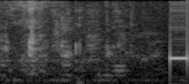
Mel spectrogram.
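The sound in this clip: A voicemail beep sounds as a single loud, steady electronic tone that cuts in abruptly near the end, after a faint low murmur, and holds at an even pitch.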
